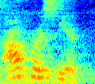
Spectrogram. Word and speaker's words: appreciate: Four syllable word with the stress on the second syllable is appreciate, appreciate.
